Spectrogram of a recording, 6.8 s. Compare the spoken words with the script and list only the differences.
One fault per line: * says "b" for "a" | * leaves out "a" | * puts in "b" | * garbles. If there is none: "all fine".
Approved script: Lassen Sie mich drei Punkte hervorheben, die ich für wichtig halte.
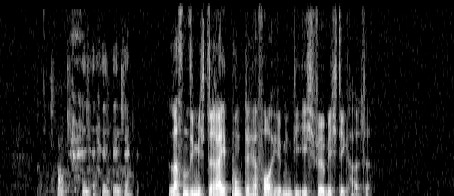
all fine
